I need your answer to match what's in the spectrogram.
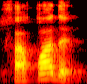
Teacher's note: এখানে কলকলা ধাক্কা মেরে নিচে সাউন্ড আসবে।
